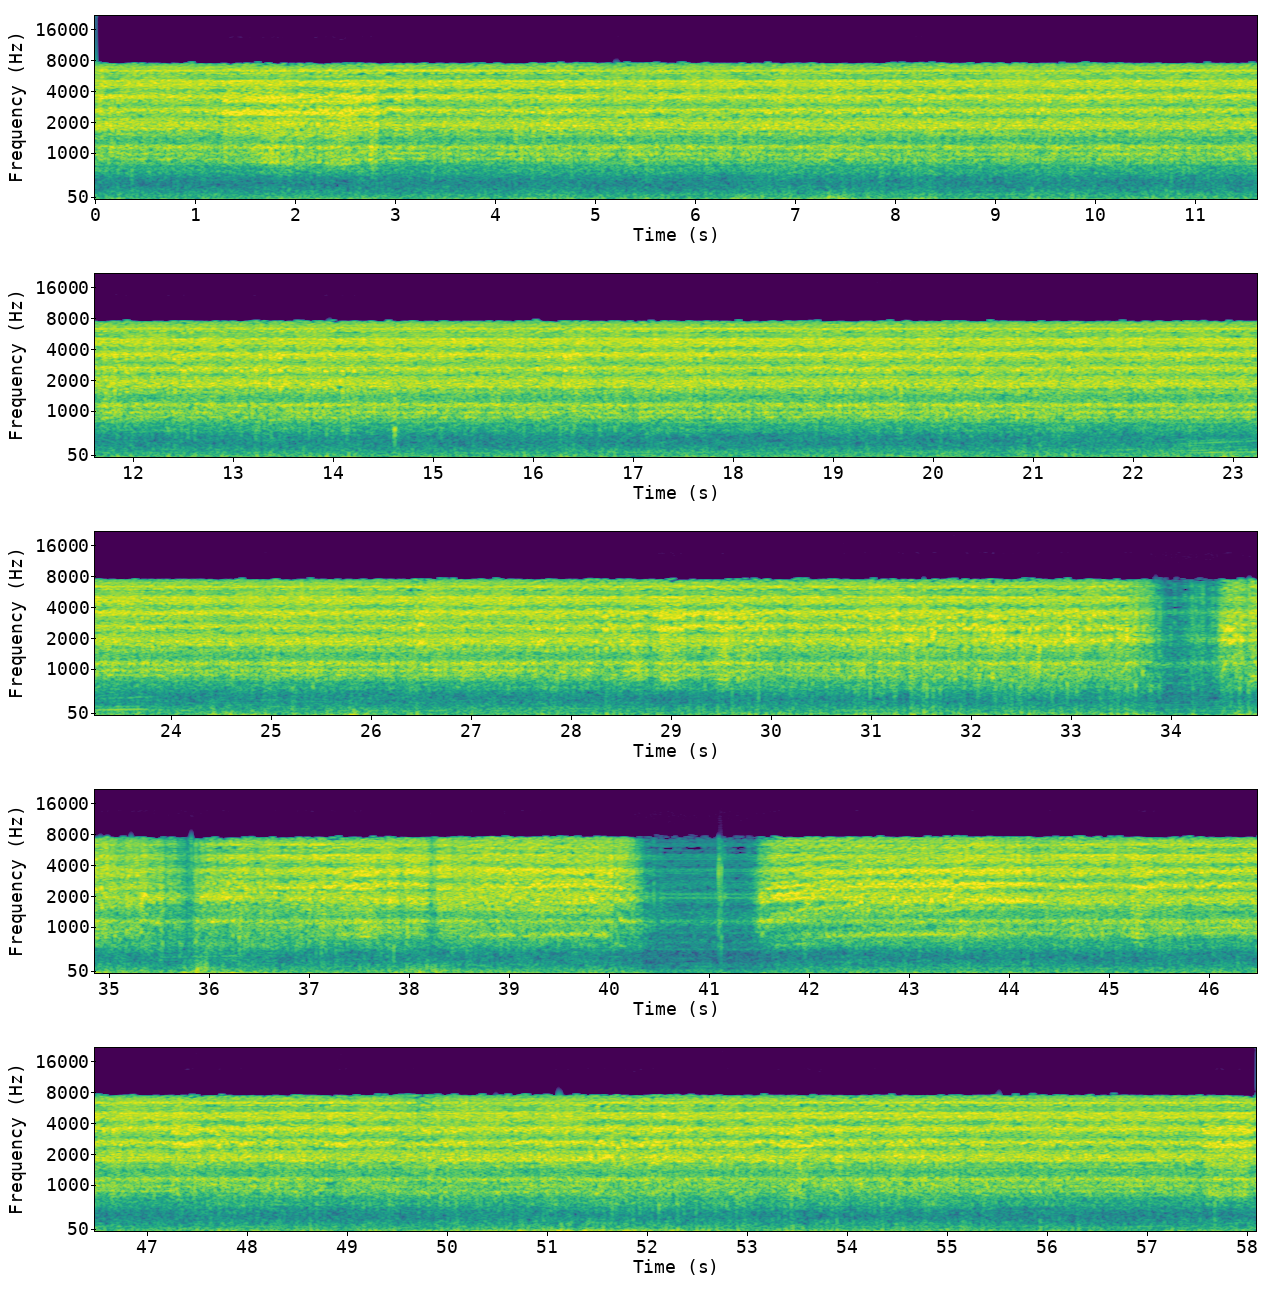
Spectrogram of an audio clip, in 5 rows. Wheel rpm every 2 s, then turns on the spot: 230, 230, 230, 230, 230, 240, 230, 240, 230, 240, 240, 230, 230, 230, 230, 230, 210, 100, 180, 210, 60, 200, 230, 230, 230, 230, 230, 230, 230.
40-42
